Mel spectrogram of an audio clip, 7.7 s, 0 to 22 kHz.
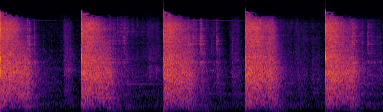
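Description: Hammer striking a steel T-joint weld coupon tacked to a steel workbench: five hard blows about a second and a half apart, each ringing out afterwards. The blows are breaking an air-cooled 6011 fillet weld apart to test its strength.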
